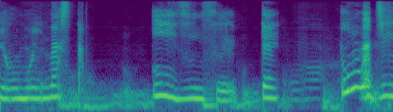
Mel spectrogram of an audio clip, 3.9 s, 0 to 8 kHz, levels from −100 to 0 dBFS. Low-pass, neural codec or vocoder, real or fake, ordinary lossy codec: none; codec, 16 kHz, 1 kbps, FreqCodec, larger model; fake; none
